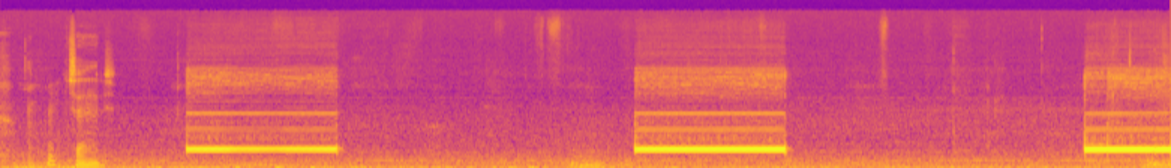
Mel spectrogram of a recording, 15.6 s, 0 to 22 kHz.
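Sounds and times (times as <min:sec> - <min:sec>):
faint hiss: 0:00.0 - 0:15.6
speech: 0:00.6 - 0:01.6
outgoing phone call ringback tone through a handset: 0:02.5 - 0:04.6, 0:08.5 - 0:10.5, 0:14.5 - 0:15.6.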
